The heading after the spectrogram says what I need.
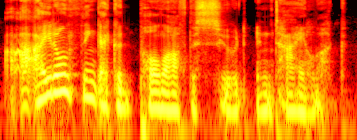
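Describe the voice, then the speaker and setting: A man's voice: medium pitch, very animated, unhurried. A man playing a flustered, submissive young human servant in an audio roleplay, stammering, hesitant and deferential. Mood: hesitant, resigned. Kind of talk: audio roleplay acting addressed to the listener.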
